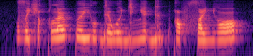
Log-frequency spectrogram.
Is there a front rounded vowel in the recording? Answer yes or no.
yes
